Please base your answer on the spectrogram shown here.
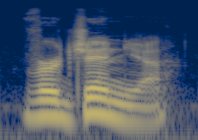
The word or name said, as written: Virginia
